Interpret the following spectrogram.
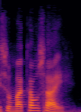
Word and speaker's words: Sumak Kawsay: Entonces, qué Bueno, bueno, ¿y cómo se pronunciaría bien? Jalalá jalala. y Summa Causai.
